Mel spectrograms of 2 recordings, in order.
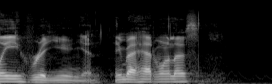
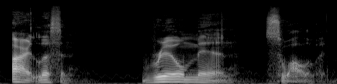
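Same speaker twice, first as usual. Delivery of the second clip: low tough uncle; 7 semitones lower, 7 dB quieter than usual. Retold or imitated. Uncle's punchline order.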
